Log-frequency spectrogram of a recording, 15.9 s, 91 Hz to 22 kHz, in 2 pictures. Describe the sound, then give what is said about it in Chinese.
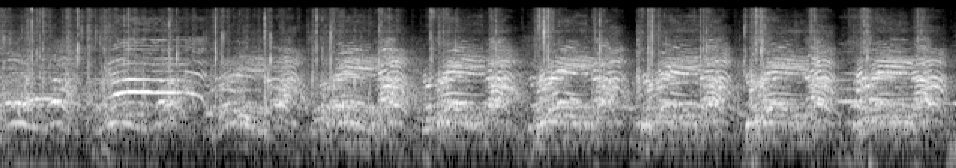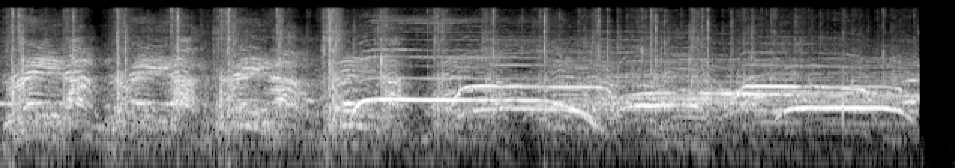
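A loud crowd of supporters cheers steadily for about fifteen seconds as Labor candidate Carina Garland appears at around 9 p.m. on vote-counting night at the Bennettswood Bowls Club in Burwood, in the Chisholm electorate of eastern Melbourne. Rhythmic clapping or chanting pulses come early on, then rising whoops and shouts before it cuts off abruptly. “是的， 他的出现呢是引起了现场的一阵欢呼啊。”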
